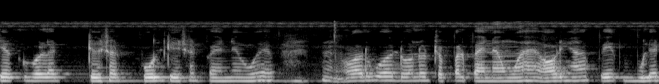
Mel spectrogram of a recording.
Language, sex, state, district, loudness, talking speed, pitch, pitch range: Hindi, male, Bihar, West Champaran, -18 LUFS, 190 wpm, 165 Hz, 160-170 Hz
